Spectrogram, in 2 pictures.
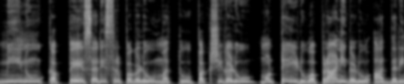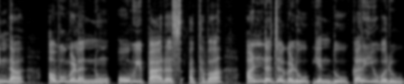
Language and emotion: Kannada, neutral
